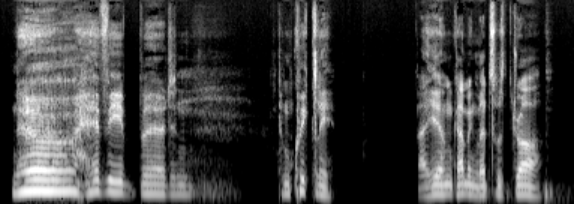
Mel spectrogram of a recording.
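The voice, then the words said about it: Shakespearean theatrical voice. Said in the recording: “does this Shakespeare voice”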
